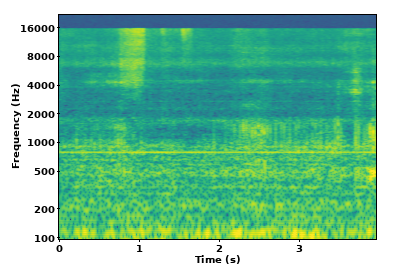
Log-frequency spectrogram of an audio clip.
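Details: A domestic cat purring, possibly while annoyed or content: a steady low rumble with no breaks, faint wideband rustles overhead.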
